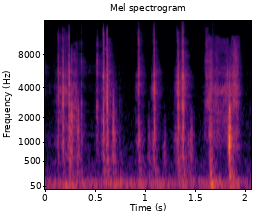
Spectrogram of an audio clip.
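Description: Pages of a small paper ephemera booklet being leafed through by hand: a quick, faint run of light paper flicks and rustles, about six a second.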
